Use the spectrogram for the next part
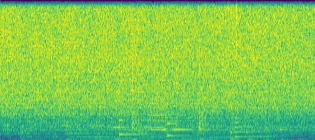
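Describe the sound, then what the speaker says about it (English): Steady sizzling from pork ribs frying without oil in a pan over medium-low heat, a continuous crackly hiss with a few soft knocks and shifts as the ribs move, close by. "frying the ribs slowly over medium to low heat"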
